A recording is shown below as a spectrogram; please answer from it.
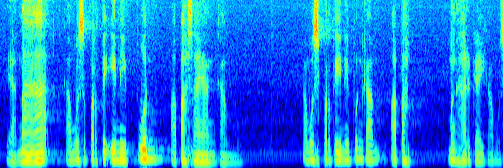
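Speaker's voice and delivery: low, soft and gentle to his son; tender fatherly love. Retold or imitated. Father telling his troubled son he loves him, soft and tender. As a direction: embrace him with your voice.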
